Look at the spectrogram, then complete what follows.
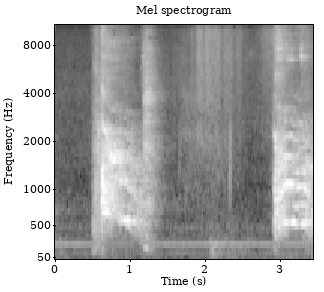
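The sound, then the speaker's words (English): A pet dog barks in two separate bursts, the first a quick pair of barks and the second a single loud bark after a pause, with a steady low hum underneath. “That's just my doggy.”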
